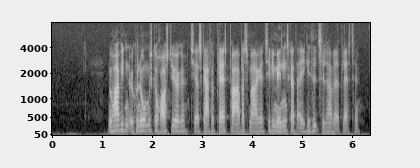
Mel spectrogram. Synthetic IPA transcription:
nuɦɑ̈ʋid̥enøkʰo̝no̝̰ːmisɡ̥əʁɒ̽sd̥yɐɡ̥ət͡sʰe̝læsɡ̥ɑ̈fəpʰlæspʰɒ̽ɑ̈ːb̥ɑ̈ɪdsmɑ̈ːɡ̥əð̩ˠt͡sʰe̝ldimenəsɡ̥ɐd̥ɑ̈e̝ɡ̥əɦið̞̰ˠt͡sʰe̝lhɑ̈ʋæːɐðˠpʰlæst͡sʰe̝l

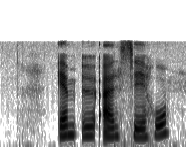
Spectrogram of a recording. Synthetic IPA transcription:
ʔɛmøːʔæɾseːhoː

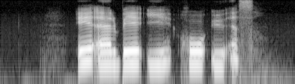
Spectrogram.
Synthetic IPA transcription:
ʔeːʔæɾbeːʔʔyːhoːʔʉːʔɛs

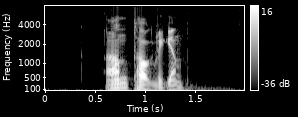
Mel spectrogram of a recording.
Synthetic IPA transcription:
ant̪ʰɑːɡlɪɡən

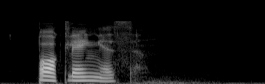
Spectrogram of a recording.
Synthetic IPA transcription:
b̥ɑːklɛŋːəs

